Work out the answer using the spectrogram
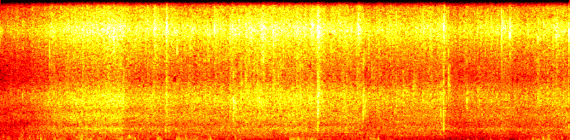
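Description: Heavy rain pouring down steadily, with irregular low rumbles underneath.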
